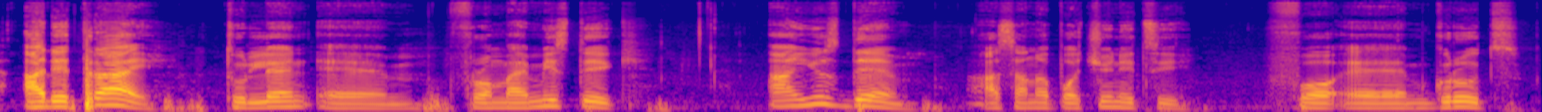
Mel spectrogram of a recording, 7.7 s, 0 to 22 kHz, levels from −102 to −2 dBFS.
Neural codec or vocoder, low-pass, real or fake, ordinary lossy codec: vocoder, 48 kHz, 128 mel bands, Vocos; none; fake; none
